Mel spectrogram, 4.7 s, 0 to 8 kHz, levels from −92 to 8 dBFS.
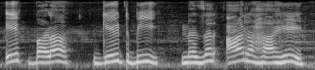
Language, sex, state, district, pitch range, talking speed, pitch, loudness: Hindi, female, Madhya Pradesh, Bhopal, 205-250 Hz, 100 wpm, 220 Hz, -13 LUFS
